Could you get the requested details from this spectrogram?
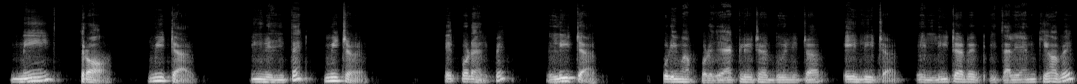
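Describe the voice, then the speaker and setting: A man teaching a vocabulary lesson, repeating each word slowly and stressing the foreign words. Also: medium pitch, mellow, a little hiss or hum. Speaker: language tutor.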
